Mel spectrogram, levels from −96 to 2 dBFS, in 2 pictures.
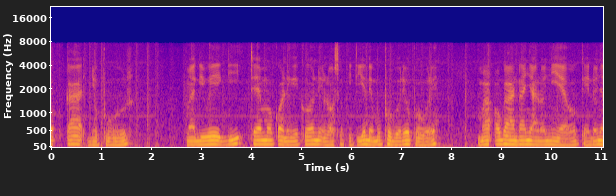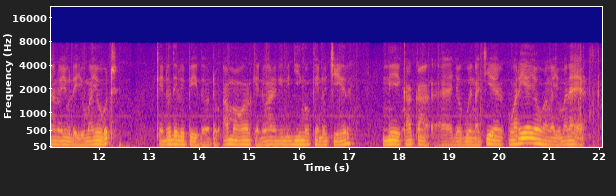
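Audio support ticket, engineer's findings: Comfort noise in place of the background, likely from discontinuous transmission on the sender: speech detector gated off during pauses, receiver substituting synthetic noise. Heard at 2.16–2.72 s (ends just before "ma giwegi"), 8.04–8.28 s, 12.64–13.16 s, 17.40–17.68 s. Real room background, about 27–29 dB below loud speech, becomes flat, textureless hiss about 2–3 dB quieter, then snaps back at speech onset. Wideband call path, nothing above 8 kHz throughout.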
